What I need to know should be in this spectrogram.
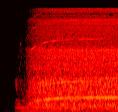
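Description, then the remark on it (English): A floor waxer used to polish a floor starts up after a brief quiet moment, quickly rising to a loud, steady mechanical whine with a sustained high-pitched tone running through it. No one speaks. “Whenever this floor waxer gets caught on a cord or a piece of string, it has the tendency to make the most awful screeching”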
